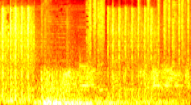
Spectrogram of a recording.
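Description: Rapid bursts of machine gun fire from bomber turrets in the World War II aircraft game Bomber Crew, crackling in quick repeated volleys at moderate loudness with a voice talking faintly underneath.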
